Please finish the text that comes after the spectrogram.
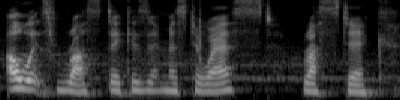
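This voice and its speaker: A British woman with a bright, forward voice chats casually as she streams a game. She is jokey and sarcastic, swears freely, and keeps her pitch in a middle range. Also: fairly even intonation, normal speed, slight background noise. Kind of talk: casual livestream chat while playing a game.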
